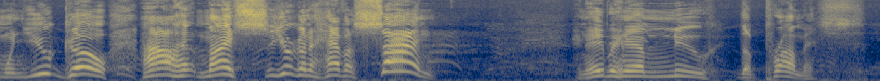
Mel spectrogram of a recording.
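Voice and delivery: building from firm to a shouted climax on "is a promise"; fiery preacher rising to a shout; preaching at full force. Acted.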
